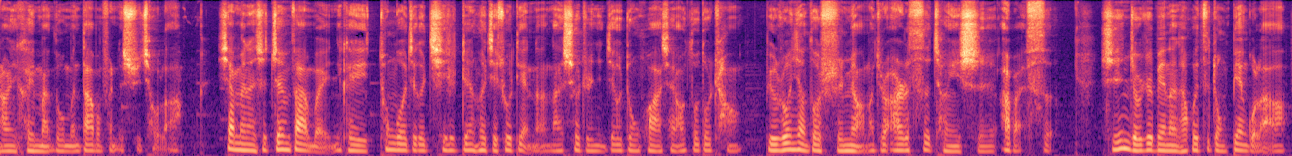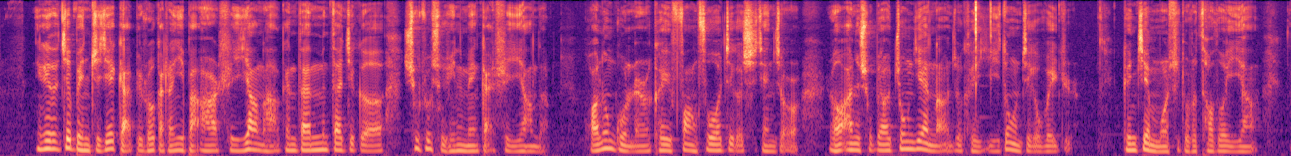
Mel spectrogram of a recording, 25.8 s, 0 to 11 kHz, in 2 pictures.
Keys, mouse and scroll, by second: 9.4 click, 13.1-16.1 drag, 18.6-19.0 scroll up 1, 19.0-19.3 scroll down 2, 19.3-20.2 scroll up 11, 20.2-22.0 scroll down 17, 22.0-22.8 scroll up 7, 22.8-24.2 middle drag, 24.2-24.9 scroll up 2, 24.9-25.8 scroll down 1.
